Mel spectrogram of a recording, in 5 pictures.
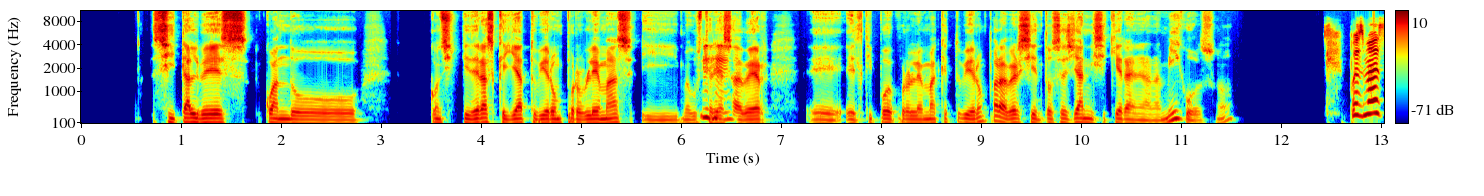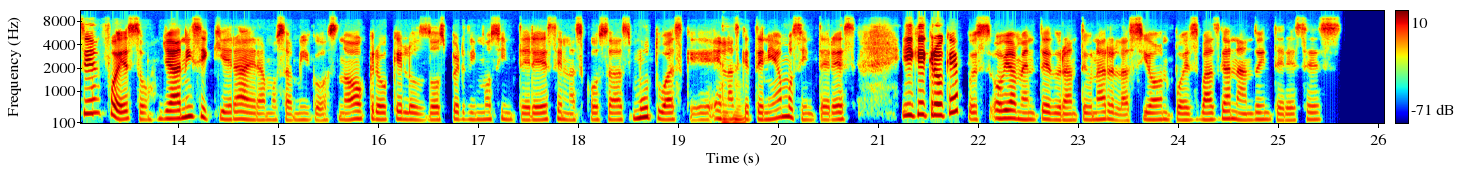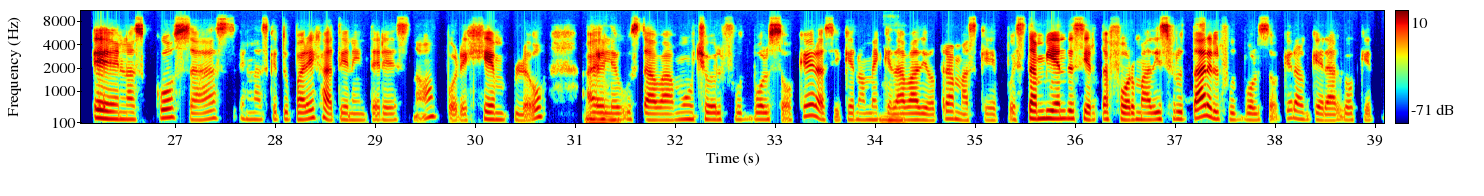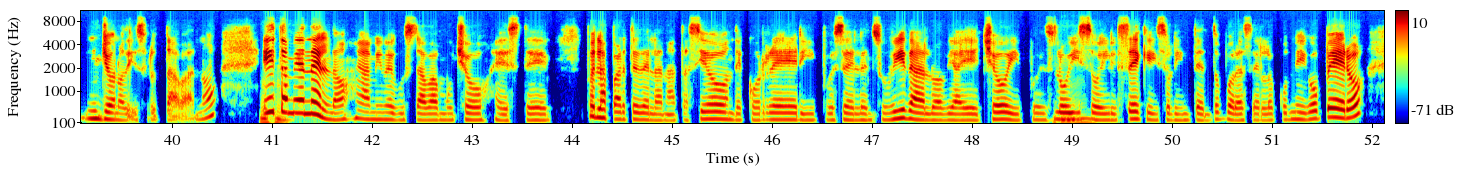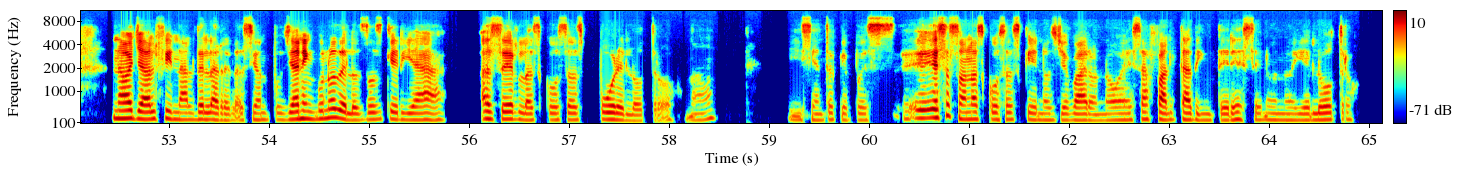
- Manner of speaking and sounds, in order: none
- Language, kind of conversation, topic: Spanish, advice, ¿Cómo puedo poner límites claros a mi ex que quiere ser mi amigo?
